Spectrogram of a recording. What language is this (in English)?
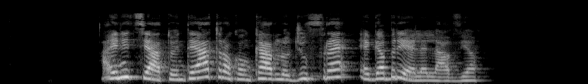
Italian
